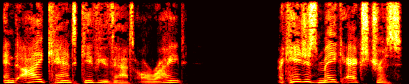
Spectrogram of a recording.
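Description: A man's voice: lowish voice, normal speed, husky, dry recording, studio quality. A man voicing a firm, tense married woman in an audiobook, insistent and emphatic. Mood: snapping, alarmed. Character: firm, tense wife, a fertility director.

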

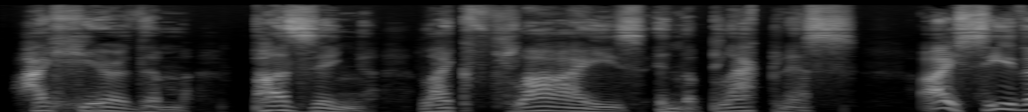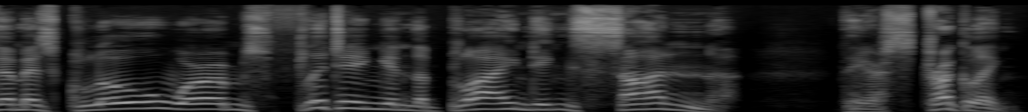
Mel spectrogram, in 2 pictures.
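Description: A man's voice: on the high side, darkish tone, no echo, clean studio sound, pitched above the performer's own voice, exaggerated voice. A man voicing a drunken, visionary mystic in a dramatic story reading, grandiose, feverish and full of portentous exclamation. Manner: declamatory, exclaiming, portentous rhetoric. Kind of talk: dramatic literary audiobook character reading.

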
